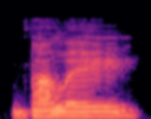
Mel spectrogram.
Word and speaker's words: ballet: There are other words in English like this that come from French where we don't pronounce the final T. Buffet, ballet are a couple of examples.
